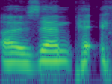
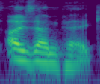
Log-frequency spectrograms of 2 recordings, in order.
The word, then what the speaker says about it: Ozempic: So the correct pronunciation is Ozempic. Sorry, if you don't know, that's the extremely annoying jingle in the adverts. It's Ozempic, yeah.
